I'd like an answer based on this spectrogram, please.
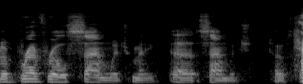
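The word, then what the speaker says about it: Breville: It's also called a brevril. It's called a what? A brevril, I think is how it's said. Breveril?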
